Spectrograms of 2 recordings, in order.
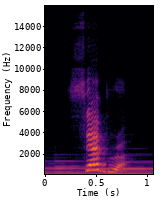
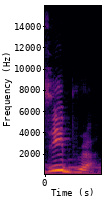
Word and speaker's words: zebra: And lastly, Z for zebra, which can also be pronounced as zebra.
